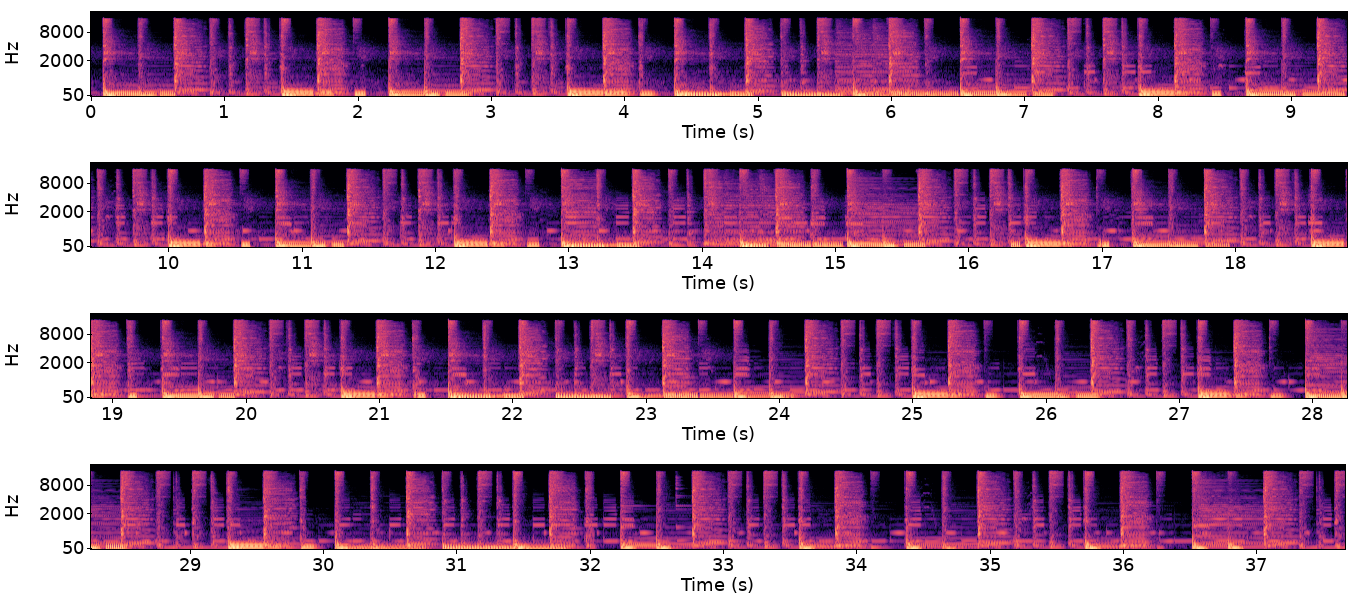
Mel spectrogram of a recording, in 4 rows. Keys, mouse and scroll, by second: 3.5 shift+click, 9.8 shift+scroll down 1, 10.0 middle click, 10.7-11.1 scroll down 1, 15.7 shift+right click, 19.0 shift+right click, 29.1 click, 30.0 click, 32.5 ctrl+s, 35.1-36.5 drag.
